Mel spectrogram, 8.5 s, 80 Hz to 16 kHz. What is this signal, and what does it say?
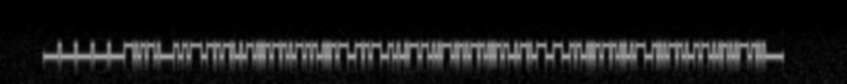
RTTY (45.45 baud, 850 Hz shift), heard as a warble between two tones, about 1750 Hz centre. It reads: IT HAS ALSO OPENED SCHOOLS FOR UNDER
